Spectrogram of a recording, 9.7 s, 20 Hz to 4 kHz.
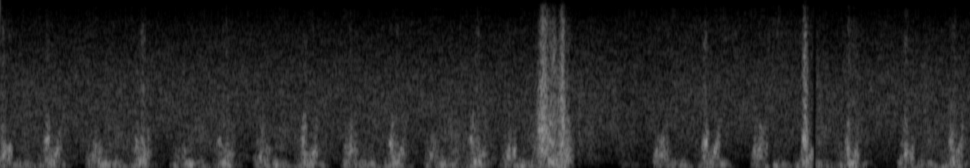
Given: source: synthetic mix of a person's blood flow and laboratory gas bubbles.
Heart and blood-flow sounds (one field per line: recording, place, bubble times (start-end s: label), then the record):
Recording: Doppler ultrasound of blood flow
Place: precordium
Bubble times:
no bubbles
From the record:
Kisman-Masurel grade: 000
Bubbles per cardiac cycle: 0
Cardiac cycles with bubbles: 0%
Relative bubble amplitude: no bubbles discernible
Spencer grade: 0 (complete lack of bubble signals)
